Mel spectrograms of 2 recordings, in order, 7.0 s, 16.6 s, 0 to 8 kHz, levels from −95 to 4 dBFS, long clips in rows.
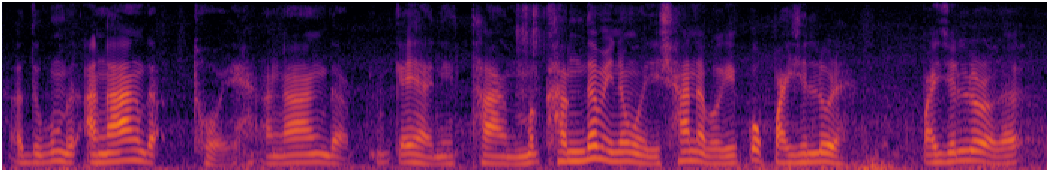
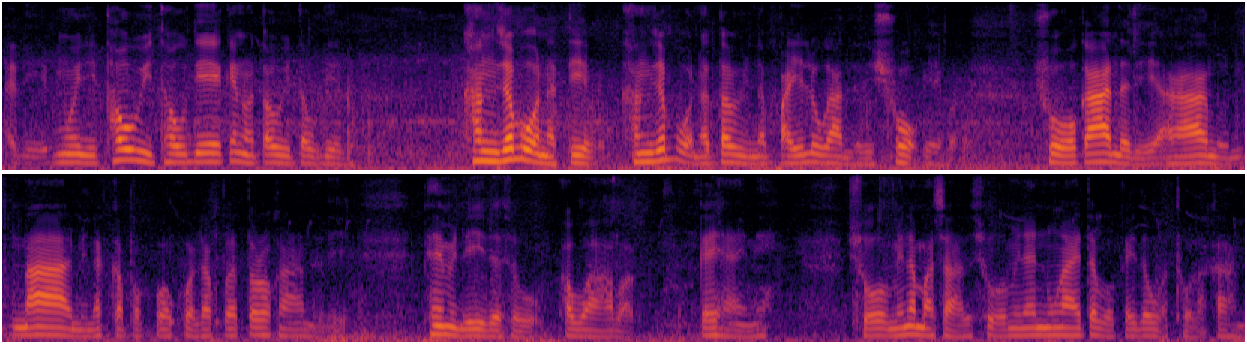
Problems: background sounds at intervals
